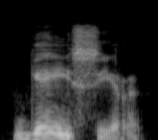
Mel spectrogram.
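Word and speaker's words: geyser: high above the waters the gazer a word the icelanders pronounced gayer and which signifies Fury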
